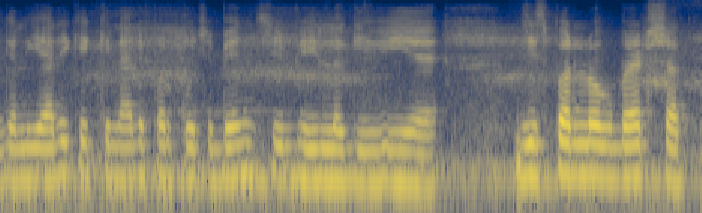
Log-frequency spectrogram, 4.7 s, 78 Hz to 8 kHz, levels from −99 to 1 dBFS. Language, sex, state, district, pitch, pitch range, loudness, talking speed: Hindi, female, Jharkhand, Palamu, 170 Hz, 160-175 Hz, -19 LUFS, 205 wpm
